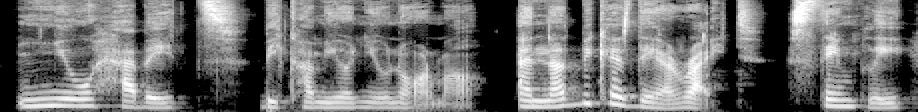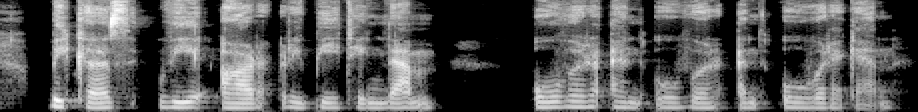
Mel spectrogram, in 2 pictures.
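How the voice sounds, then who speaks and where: Middle-aged woman from Hungary, non-native English, motivational talk, emphatic, repeats phrases, lowish voice. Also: darkish tone. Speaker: beauty business educator.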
